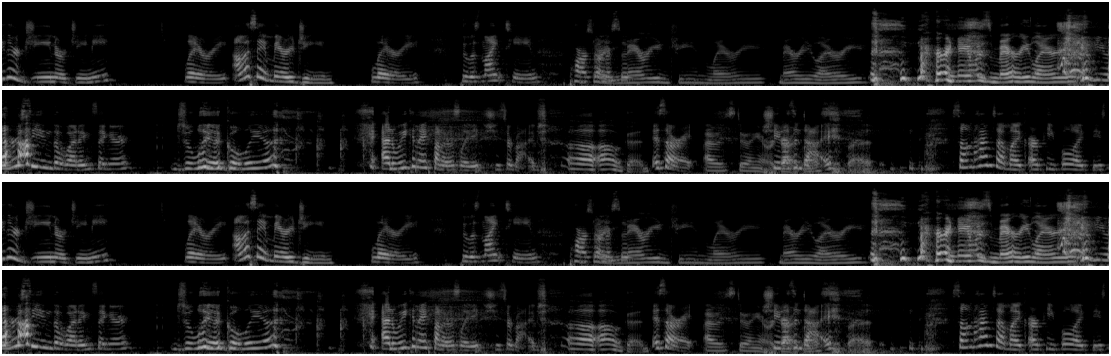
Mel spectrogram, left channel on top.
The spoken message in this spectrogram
Jean or Jeannie, Larry. I'm going to say Mary Jean Larry, who was 19, parked on a... Mary Jean Larry? Mary Larry? Her name is Mary Larry. Have you ever seen The Wedding Singer? Julia Gulia? And we can make fun of this lady because she survived. Oh, good. It's all right. I was doing it She doesn't die. But... Sometimes I'm like, are people like these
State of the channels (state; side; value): identical; both; correlation 1.00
